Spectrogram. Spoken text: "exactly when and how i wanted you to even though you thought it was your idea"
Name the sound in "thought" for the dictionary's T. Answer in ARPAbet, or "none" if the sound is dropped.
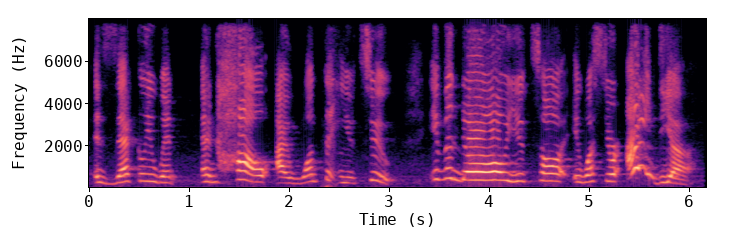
none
